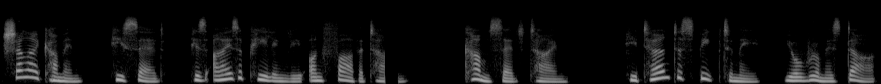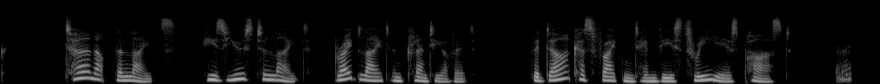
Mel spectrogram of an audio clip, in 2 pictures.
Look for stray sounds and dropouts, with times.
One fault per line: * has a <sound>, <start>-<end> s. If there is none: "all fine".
* has a dropout, 3.8-4.0 s
* has a laugh, 17.2-17.3 s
